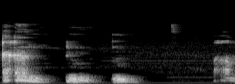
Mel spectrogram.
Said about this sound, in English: And he comes up and gently waits until you are done watering and gets your attention by clearing his throat.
